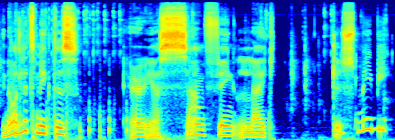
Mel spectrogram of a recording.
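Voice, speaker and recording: Casual male build host with a cold, lively swooping voice, mellow tone, playful self-mocking chatter. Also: fairly high pitch, takes it slowly, vocal fry, slight background noise. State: has a cold.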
